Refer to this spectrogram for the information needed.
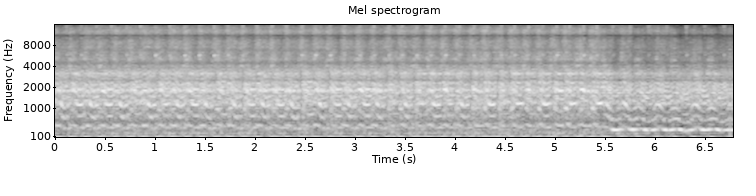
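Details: Rotary-engined van's first start after rebuild: steady rhythmic chug of about three and a half pulses a second under music; engine cranking but not yet firing.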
